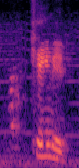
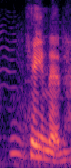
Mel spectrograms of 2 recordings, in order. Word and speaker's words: canid: Canid. Canid.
